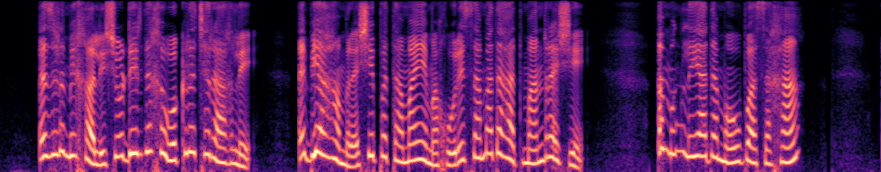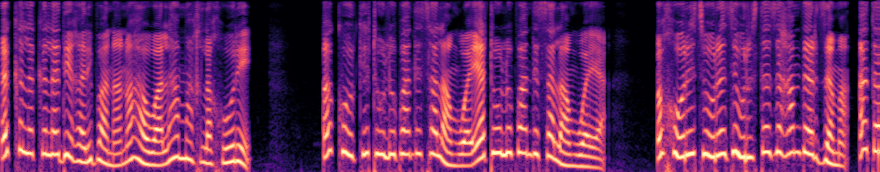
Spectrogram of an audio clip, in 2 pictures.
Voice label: dari female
